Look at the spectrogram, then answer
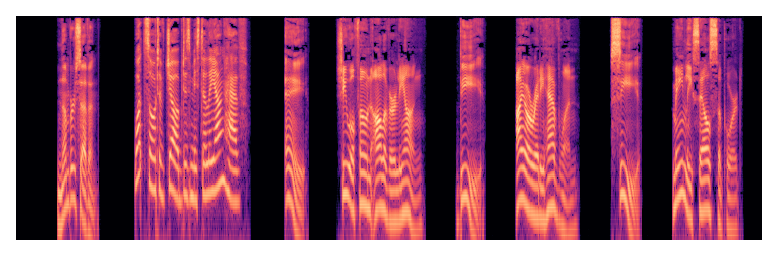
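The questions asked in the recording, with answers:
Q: What sort of job does Mr. Liang have?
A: C: Mainly sales support.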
